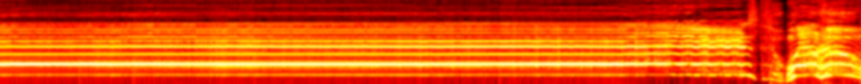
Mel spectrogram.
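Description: A male rock vocalist holding one long, loud high note on his own, with no accompaniment, close-miked in a studio vocal booth. The note stays steady for about seven seconds, gains a vibrato near the end, then cuts off, and he starts singing again right after.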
